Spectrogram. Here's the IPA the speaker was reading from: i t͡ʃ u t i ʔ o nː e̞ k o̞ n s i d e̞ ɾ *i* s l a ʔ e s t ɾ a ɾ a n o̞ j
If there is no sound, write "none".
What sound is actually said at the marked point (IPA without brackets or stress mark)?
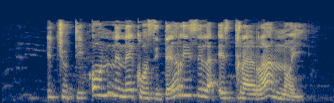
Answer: i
